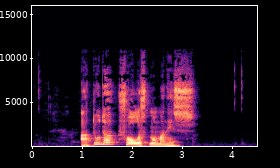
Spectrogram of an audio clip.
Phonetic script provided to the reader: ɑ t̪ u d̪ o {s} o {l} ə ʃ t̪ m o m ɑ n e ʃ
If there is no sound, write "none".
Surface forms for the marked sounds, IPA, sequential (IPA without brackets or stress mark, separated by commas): ʃ, l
